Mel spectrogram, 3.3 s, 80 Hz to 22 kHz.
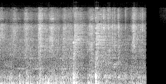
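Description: Mumbai-Coimbatore Express (11013) rolling along near Coimbatore: a steady low rumble of the carriage with rhythmic clickety-clack wheel knocks, continuous and fairly close, from inside the moving train.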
